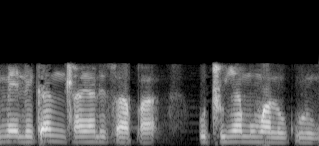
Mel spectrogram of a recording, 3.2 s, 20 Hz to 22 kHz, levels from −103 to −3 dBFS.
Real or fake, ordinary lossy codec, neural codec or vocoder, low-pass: real; AAC, 24 kbps; none; 3.6 kHz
